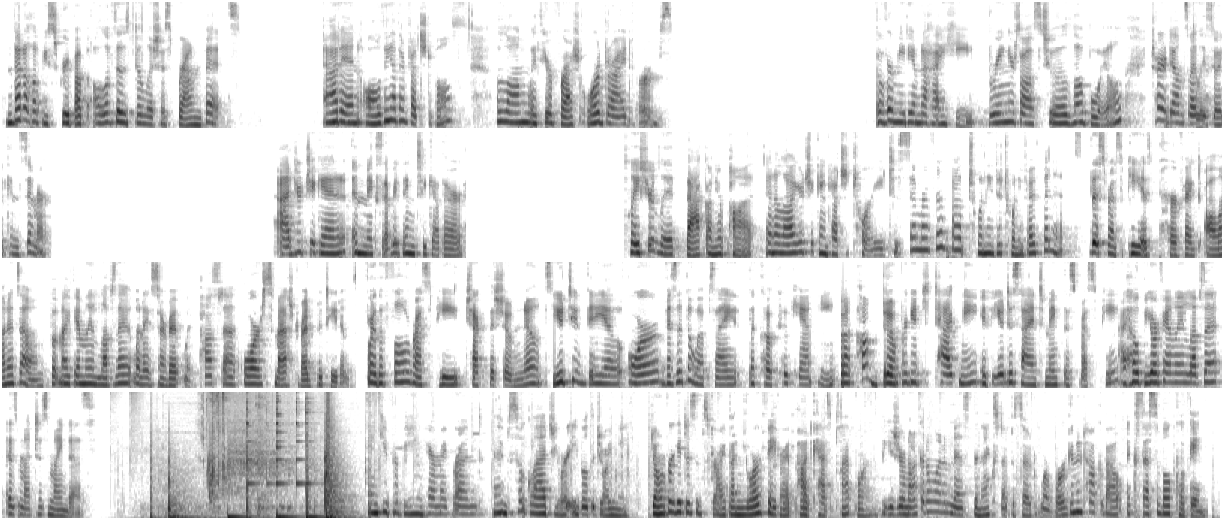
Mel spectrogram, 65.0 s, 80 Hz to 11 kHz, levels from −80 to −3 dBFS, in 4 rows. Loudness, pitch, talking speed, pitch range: -26 LUFS, 205 Hz, 165 wpm, 180-230 Hz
